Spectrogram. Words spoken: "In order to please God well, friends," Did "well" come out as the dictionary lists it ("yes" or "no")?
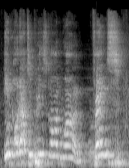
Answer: no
